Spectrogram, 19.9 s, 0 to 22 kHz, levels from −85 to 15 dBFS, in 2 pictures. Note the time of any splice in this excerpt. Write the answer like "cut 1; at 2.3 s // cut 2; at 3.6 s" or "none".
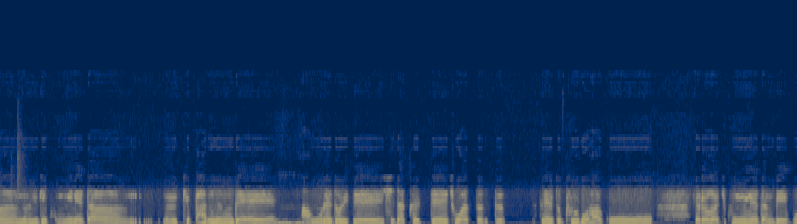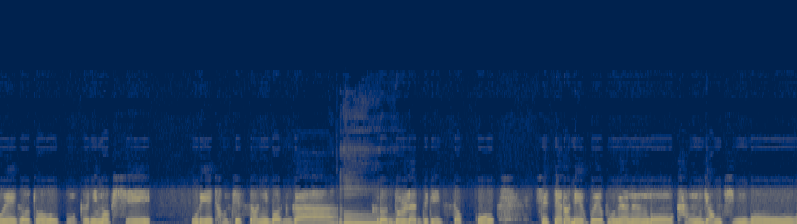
none

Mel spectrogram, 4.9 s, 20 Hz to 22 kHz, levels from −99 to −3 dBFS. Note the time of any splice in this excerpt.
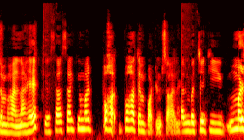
cut 1; at 0.9 s // cut 2; at 3.7 s

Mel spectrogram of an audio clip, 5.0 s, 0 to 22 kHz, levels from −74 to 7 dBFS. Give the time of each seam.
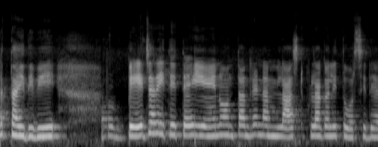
cut 1; at 1.4 s

